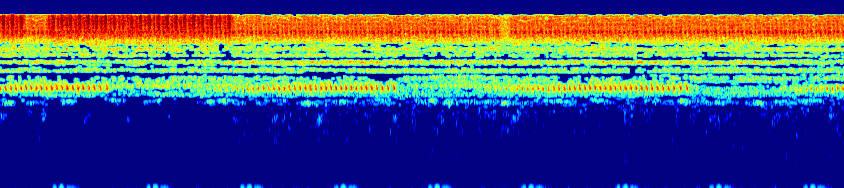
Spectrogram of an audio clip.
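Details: Countryside crickets at night give a high, rapidly pulsing chirp in long stretches, with dense high insect hiss around it and soft low rustling.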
